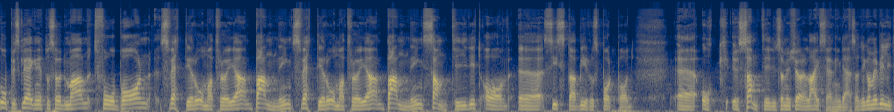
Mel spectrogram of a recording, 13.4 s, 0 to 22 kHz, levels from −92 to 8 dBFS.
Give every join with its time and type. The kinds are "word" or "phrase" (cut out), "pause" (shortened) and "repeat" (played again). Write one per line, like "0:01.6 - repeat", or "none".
0:04.4 - repeat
